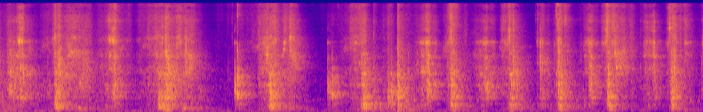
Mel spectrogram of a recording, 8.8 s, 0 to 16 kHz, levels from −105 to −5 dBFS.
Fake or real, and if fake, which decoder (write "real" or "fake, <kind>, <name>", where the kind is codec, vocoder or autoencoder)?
fake, autoencoder, DAC-VAE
